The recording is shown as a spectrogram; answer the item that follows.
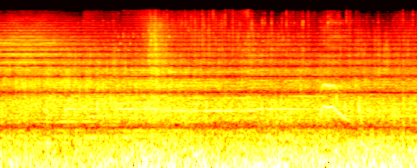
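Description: A loud, steady low rumble, a cartoon sound effect, with a short squeaky rising-and-falling glide near the end.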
